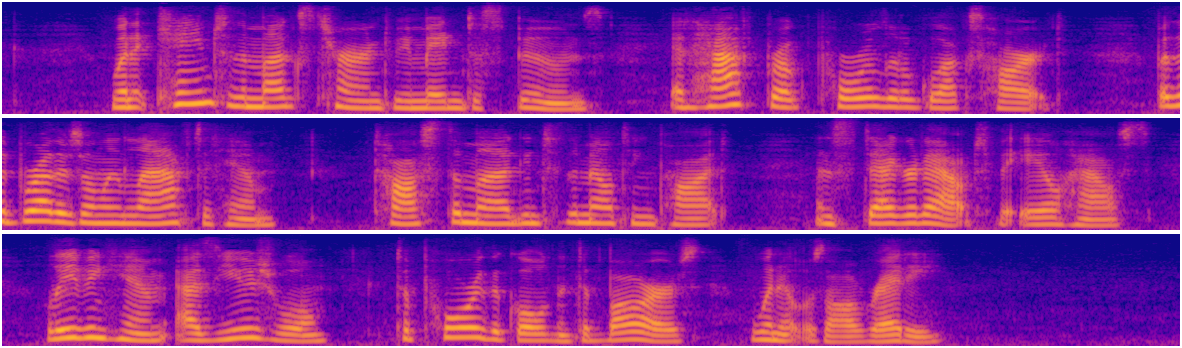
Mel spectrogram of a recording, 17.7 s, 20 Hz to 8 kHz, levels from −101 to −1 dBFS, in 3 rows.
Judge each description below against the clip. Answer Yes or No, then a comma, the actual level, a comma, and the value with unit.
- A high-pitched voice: Yes, high, 200 Hz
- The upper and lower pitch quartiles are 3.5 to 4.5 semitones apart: Yes, average, 4.0 semitones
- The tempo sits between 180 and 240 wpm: Yes, average, 185 wpm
